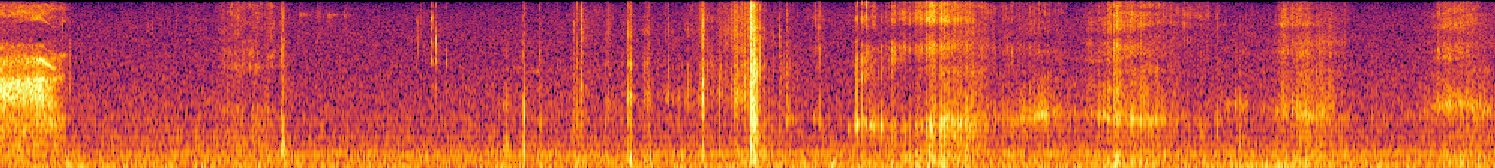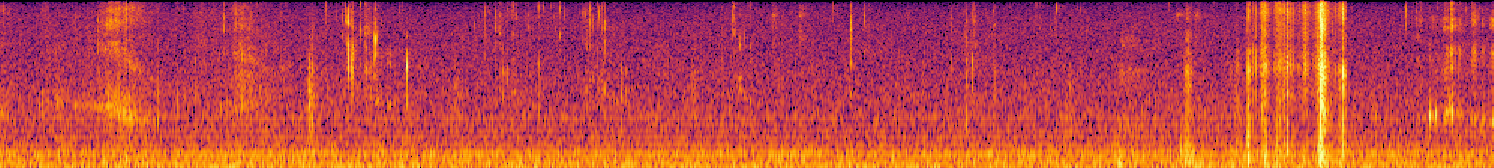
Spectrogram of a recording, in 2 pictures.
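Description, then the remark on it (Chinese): Someone bites into and chews peacock cookies, producing a steady stream of crisp, irregular crunches with a few sharper bites standing out, fairly quiet and with no talking. “今天要吃的是孔雀饼干。”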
